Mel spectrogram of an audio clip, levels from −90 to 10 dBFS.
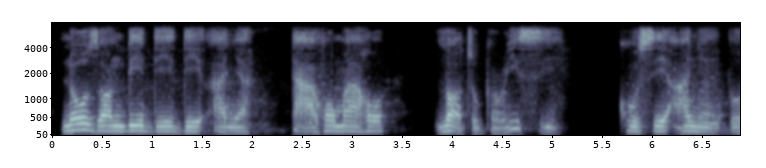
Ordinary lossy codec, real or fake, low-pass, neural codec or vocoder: none; fake; 7.2 kHz; codec, 24 kHz, 0.9 kbps, WavTokenizer, medium speech release version 1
